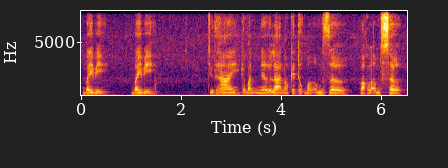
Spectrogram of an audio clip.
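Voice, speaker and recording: Mellow-voiced man drilling English words. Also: mid-range voice, a little hiss or hum. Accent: Vietnamese. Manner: repeats each word slowly, breaking it into sounds. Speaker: English pronunciation teacher. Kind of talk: slow, drilled pronunciation lesson.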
